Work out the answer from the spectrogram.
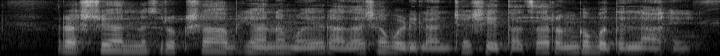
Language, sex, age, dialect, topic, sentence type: Marathi, female, 56-60, Standard Marathi, agriculture, statement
